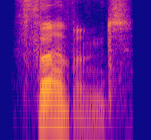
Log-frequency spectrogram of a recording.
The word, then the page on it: fervent: British English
